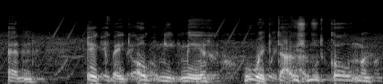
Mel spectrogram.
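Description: A man's voice: on the high side, animated, slow, a little mellow, recorded from a distance, faint music behind, pitched above the performer's own voice. A man voicing a battered, lost space rocket with a plaintive manner, in a children's storybook. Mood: plaintive, pained. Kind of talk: children's audiobook character voice.

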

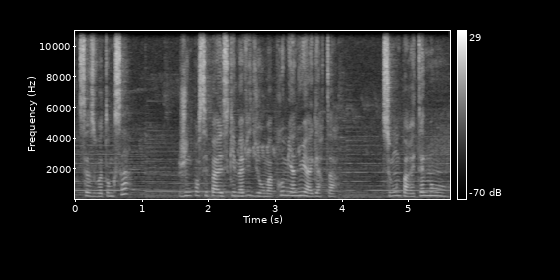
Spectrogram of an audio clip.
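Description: Woman acting expressive young adventurer heroine, music behind. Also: on the high side, quick pace, lightly acted. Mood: curious, teasing. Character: curious, teasing young woman gamer, a novice ranger, narrating her adventure. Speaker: narrator and lead character. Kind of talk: first-person audio drama narration with dialogue. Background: prominent music.

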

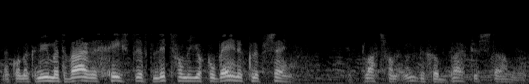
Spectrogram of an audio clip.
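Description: An actor playing a bitter, ironic young outsider in revolutionary France, in a Dutch radio drama with a dry, sardonic delivery. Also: male voice, a little high, normal speed, close to an everyday voice. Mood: brooding. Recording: tinny old radio recording, crowd behind.

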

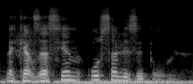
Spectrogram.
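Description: A man's voice: fairly high pitch, very animated, fairly quick, mellow, slight background noise. A man narrating a scripted science fiction audio drama serial.

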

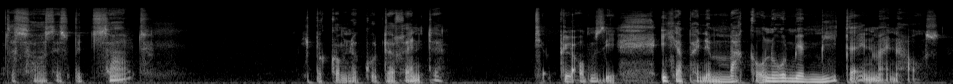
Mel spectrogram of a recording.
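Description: A woman's voice: a bass voice, sing-song, slow pace, gravelly, pauses often, darkish tone, breathy edge, heavily acted. An actress playing a lonely, cantankerous widow in her sixties in a radio drama monologue, muttering to herself and snapping. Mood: indignant. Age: 60s. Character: lonely, cantankerous sixty-year-old German widow talking to herself.

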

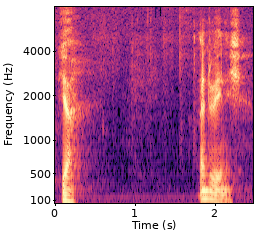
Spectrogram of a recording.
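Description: A proud male writer defying his executioner. The speech is theatrical and eloquent with a sardonic edge, set fairly low and swinging widely in pitch. It has the manner of a 1950s German radio drama. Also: big pitch swings, very slow, a little mellow, husky, full character voice. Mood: resigned, scornful.

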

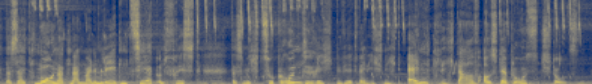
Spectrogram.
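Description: A young painter consumed by love and torment. He speaks in a slow, literary, declamatory way, full of feeling, in the manner of a German radio drama. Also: high voice, darkish tone, slight background noise. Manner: declamatory, emotional, literary delivery.

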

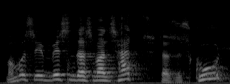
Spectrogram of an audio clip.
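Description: Casting: jovial wine salesman, radio drama, very lively intonation, self-assured raconteur. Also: high voice, a little fast, heavily acted. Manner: expansive, self-assured, chuckling. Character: jovial, boastful travelling wine merchant, worldly storyteller. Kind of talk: German radio drama acting.

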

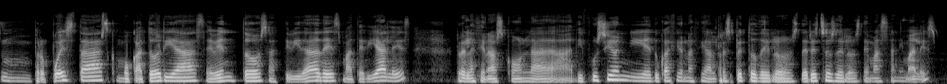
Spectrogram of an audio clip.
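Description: A woman's voice: sits low, a little mellow. A woman with a Spain Spanish accent hosting a radio show in a loosely scripted, somewhat hesitant way.

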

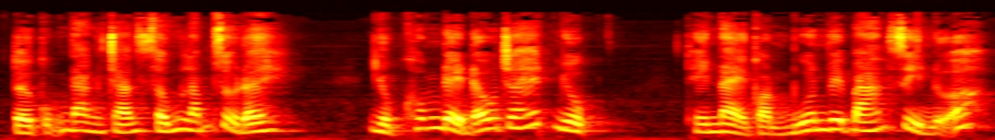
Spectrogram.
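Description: A woman's voice: medium pitch, fairly quick, mellow, slightly rough, voice pushed up, close to an everyday voice. A woman voicing a tearful, frightened middle-aged village wife who pleads and stammers. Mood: scolding.

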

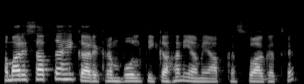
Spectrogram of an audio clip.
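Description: A man's voice: on the high side, lively intonation, quick pace. A man reading a scripted introduction as the host of a story podcast. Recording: dull lo-fi recording.

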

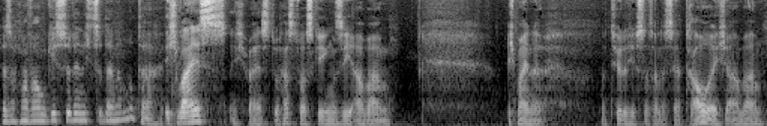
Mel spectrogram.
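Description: A middle-aged businessman in a radio crime play, with a fairly low voice. He talks in a measured, persuasive way, coaxing and evading as the pressure sits on him. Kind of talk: German radio crime drama acting.

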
